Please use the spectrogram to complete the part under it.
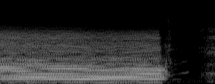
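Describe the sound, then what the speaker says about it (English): Heavily distorted rock electric guitar rings out as a loud sustained chord with thick harmonic buzz, then cuts off abruptly near the end, leaving a short quiet tail. "The first pillar of rock and roll guitar has got to be distortion"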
